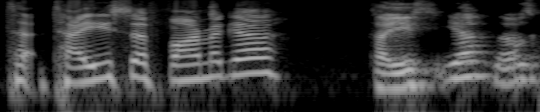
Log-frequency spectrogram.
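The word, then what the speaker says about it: Taissa: pronounce all the names, but how do you pronounce Thaisa Farmiga?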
